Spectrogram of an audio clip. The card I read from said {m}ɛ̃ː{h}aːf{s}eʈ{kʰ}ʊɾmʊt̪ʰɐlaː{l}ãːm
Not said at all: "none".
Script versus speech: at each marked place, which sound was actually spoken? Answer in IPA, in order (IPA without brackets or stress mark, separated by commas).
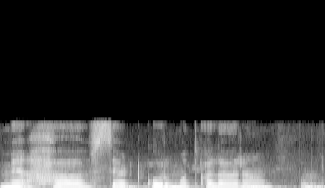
m, h, s, k, ɾ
